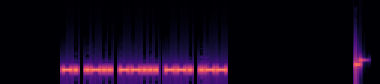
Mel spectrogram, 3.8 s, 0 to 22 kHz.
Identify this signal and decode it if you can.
Morse code, heard as a keyed tone, about 42 wpm, 700 Hz. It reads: NL7GW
